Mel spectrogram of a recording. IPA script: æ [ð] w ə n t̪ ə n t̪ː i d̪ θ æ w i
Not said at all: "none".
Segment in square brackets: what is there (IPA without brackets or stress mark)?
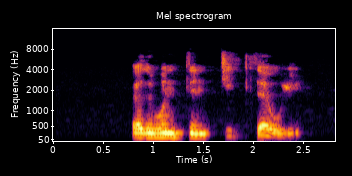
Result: ð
